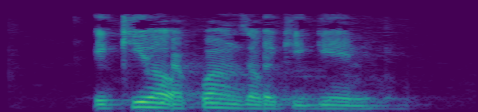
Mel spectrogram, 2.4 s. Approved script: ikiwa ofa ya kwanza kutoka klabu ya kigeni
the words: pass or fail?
fail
